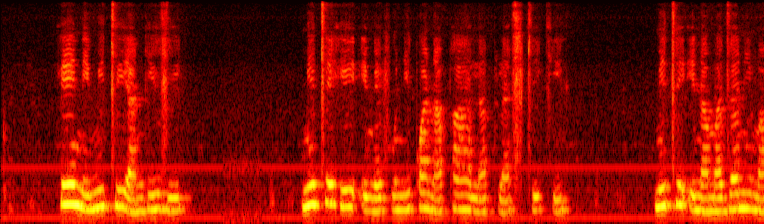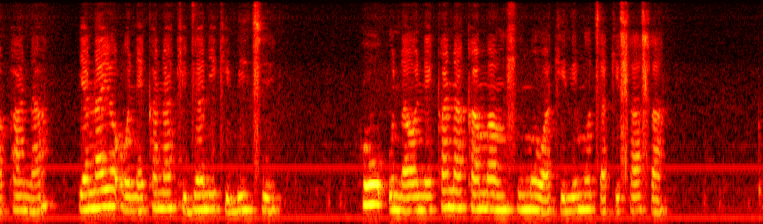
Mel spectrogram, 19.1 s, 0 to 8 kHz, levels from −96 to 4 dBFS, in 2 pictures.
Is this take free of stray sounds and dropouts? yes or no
yes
